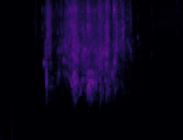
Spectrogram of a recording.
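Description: Cool water trickles and splashes for a couple of seconds as it is poured out to drink, close and fairly full, then tapers off.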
